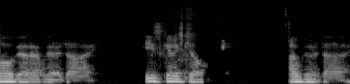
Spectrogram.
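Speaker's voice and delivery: muttering under breath. A narrator voices a character before he steps back beside the gate: muttering under his breath. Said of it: "you guys hear him kind of under his breath".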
